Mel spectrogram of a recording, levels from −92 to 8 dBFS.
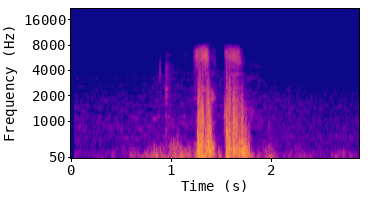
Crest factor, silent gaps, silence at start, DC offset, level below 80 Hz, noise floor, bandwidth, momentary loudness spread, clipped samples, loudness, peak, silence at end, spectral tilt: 22 dB; none; 0.85 s; under 0.1%; -36 dBFS; -63 dBFS; 8.2 kHz; 22 LU; under 0.1%; -20 LUFS; -2 dBFS; 1.1 s; -6.5 dB/octave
